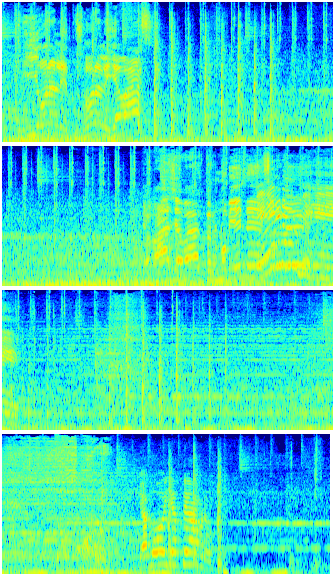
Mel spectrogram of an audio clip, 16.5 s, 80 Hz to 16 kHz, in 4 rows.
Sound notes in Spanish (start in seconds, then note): 1.4 toques en la puerta; 9.6 toques en la puerta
